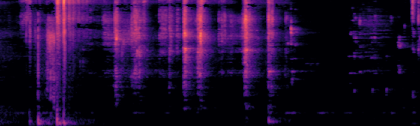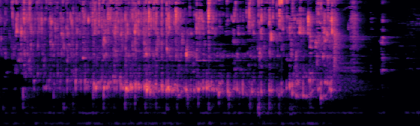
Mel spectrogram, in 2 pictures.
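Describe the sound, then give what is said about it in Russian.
A few sharp clinks and knocks of a bottle and glass being handled as someone pours himself a drink, then a steady liquid pour with a bright splashing gurgle lasting about four seconds before it stops. “Сейчас повисит немного, налью себе.”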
